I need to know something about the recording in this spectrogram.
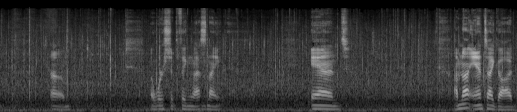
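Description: A young man talks casually and close up, in short bursts with pauses.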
